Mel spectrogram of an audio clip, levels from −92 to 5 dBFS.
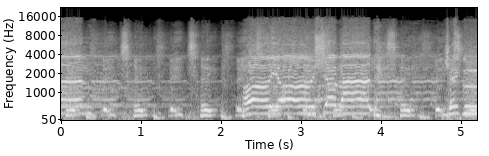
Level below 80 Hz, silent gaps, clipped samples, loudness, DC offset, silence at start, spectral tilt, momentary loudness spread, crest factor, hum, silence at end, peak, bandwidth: -34 dBFS; none; 0.2%; -7 LUFS; under 0.1%; 0 s; -3.5 dB/octave; 9 LU; 8 dB; none; 0 s; 0 dBFS; 16 kHz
